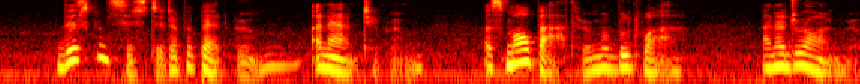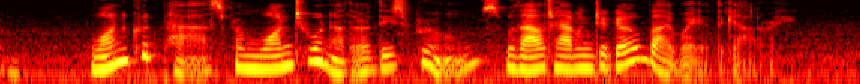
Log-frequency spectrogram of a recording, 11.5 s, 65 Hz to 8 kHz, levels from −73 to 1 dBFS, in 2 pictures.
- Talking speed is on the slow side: No, average, 200 wpm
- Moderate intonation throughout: Yes, average, 4.0 semitones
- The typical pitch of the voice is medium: Yes, medium, 170 Hz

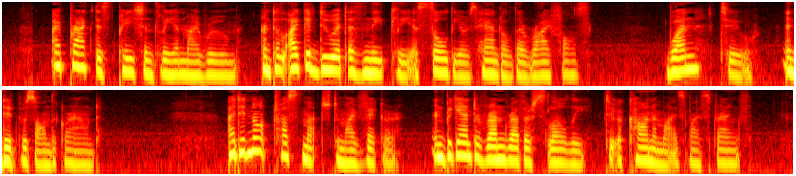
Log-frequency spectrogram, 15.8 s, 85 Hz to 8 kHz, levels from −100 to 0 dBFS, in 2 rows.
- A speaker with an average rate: Yes, average, 170 wpm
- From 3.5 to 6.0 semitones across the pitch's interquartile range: Yes, average, 4.1 semitones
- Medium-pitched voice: Yes, medium, 175 Hz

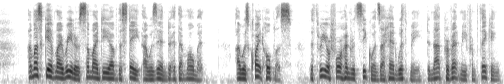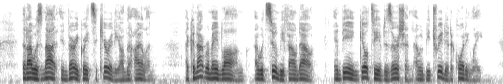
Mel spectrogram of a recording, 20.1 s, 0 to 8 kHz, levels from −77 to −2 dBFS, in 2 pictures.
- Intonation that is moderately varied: Yes, average, 4.6 semitones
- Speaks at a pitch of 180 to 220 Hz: No, low, 125 Hz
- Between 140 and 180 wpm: No, fast, 205 wpm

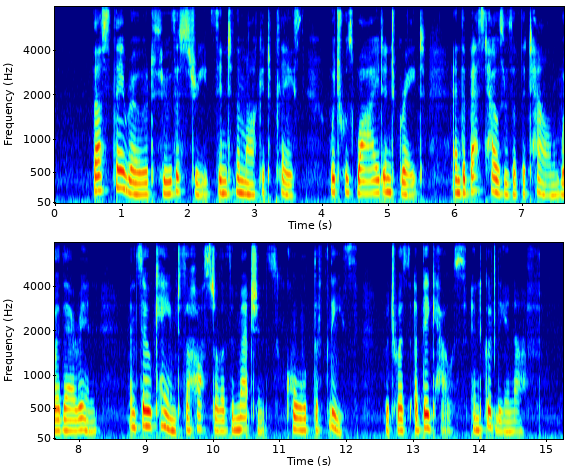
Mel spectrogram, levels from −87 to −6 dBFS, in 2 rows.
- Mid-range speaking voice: Yes, medium, 180 Hz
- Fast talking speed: No, average, 175 wpm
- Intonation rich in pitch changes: No, average, 3.2 semitones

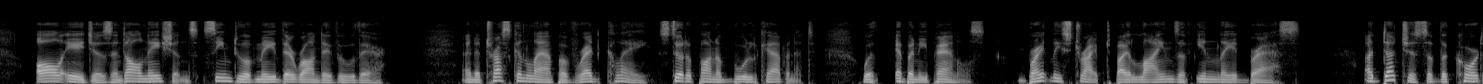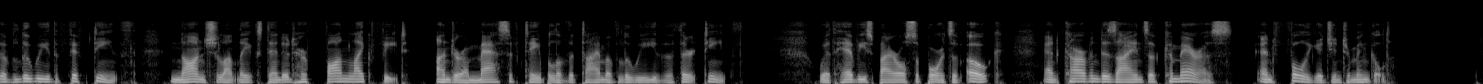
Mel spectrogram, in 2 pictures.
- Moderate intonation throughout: Yes, average, 3.8 semitones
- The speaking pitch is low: Yes, low, 110 Hz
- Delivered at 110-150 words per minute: Yes, average, 145 wpm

